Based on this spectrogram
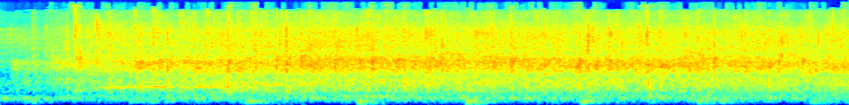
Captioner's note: audience applauding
